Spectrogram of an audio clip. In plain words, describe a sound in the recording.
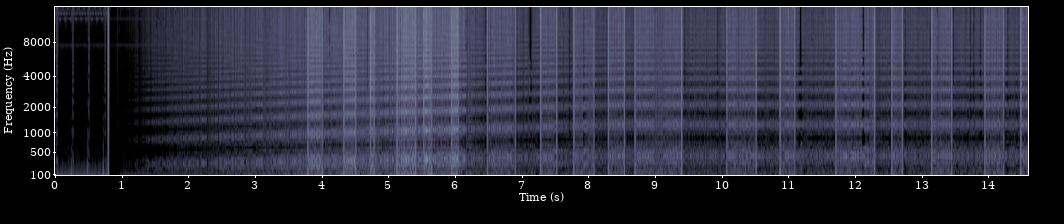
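Chiptune video game music plays with a bouncy, rising melody and a steady beat.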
